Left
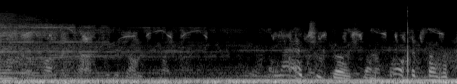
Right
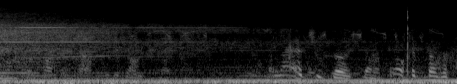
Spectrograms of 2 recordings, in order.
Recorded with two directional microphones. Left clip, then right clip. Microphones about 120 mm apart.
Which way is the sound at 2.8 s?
15° right (ahead or behind).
